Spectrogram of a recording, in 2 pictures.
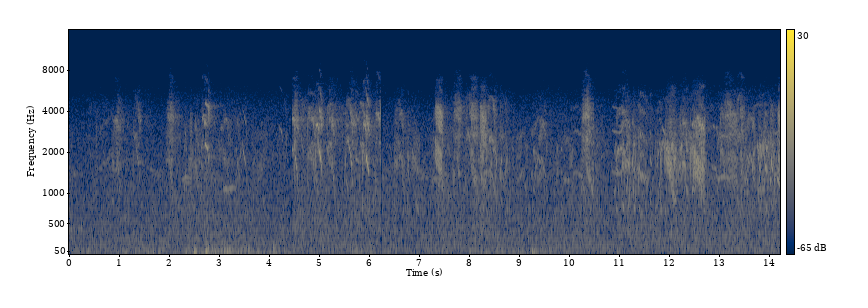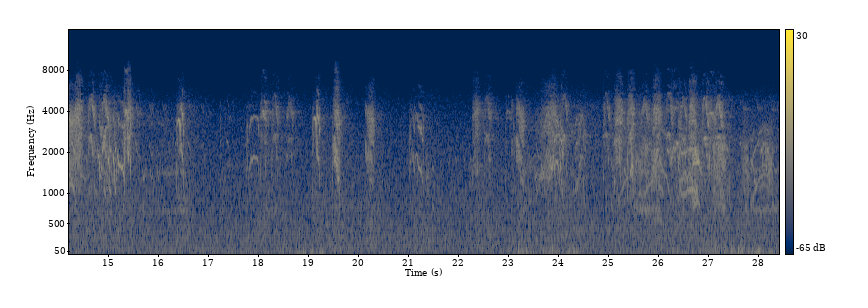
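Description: Birds chirping and calling, many short overlapping calls.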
